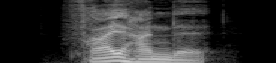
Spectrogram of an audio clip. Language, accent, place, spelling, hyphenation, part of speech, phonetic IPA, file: German, Germany, Berlin, Freihandel, Frei‧han‧del, noun, [ˈfʀaɪ̯handl̩], De-Freihandel.ogg
- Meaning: free trade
